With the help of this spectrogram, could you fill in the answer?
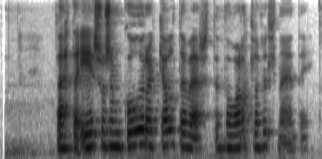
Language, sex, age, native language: Icelandic, female, 30-39, Icelandic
